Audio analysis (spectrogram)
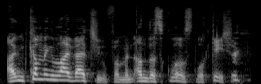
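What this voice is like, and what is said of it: Put-on accent. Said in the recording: “I don't know if I could talk in this accent for an hour”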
